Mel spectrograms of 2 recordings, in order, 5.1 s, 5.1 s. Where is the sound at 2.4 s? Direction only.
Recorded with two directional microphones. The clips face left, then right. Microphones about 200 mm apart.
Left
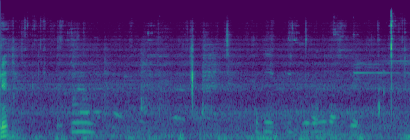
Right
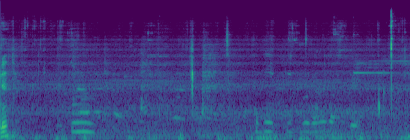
30° right (ahead or behind).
